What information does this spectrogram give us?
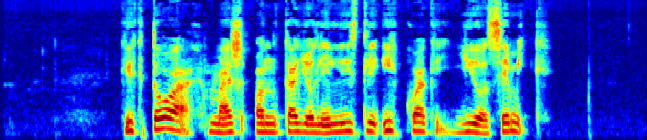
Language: Orizaba Nahuatl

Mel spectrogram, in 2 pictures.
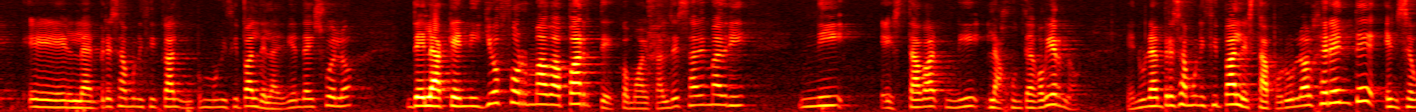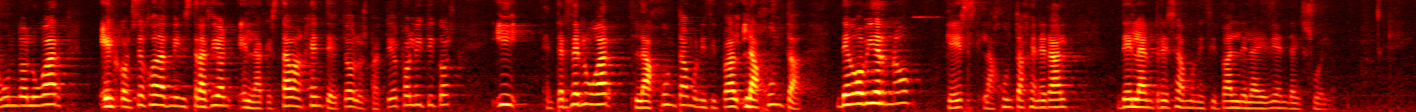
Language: Spanish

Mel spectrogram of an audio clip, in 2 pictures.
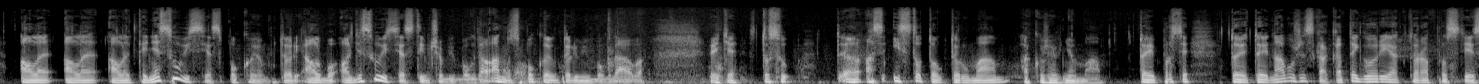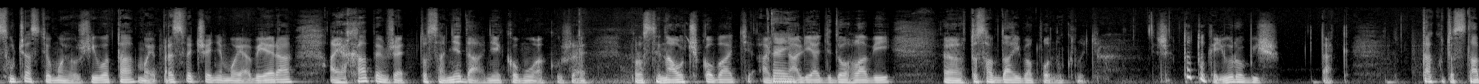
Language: Slovak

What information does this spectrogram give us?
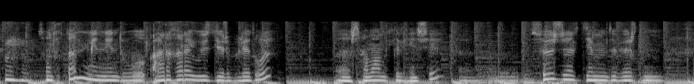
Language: Kazakh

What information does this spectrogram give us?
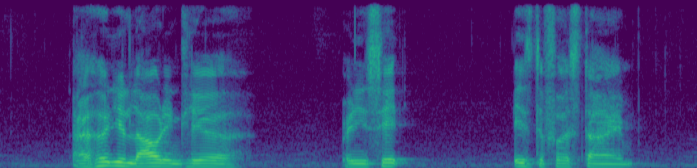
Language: English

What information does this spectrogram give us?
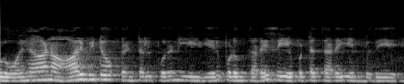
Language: Tamil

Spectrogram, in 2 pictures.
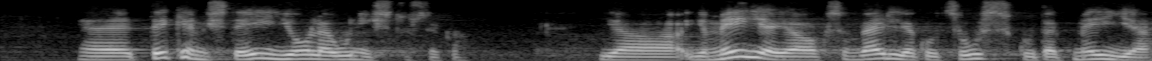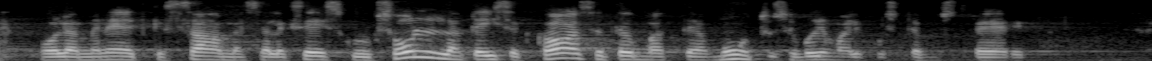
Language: Estonian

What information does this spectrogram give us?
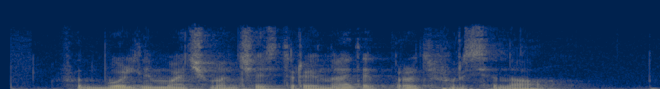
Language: Russian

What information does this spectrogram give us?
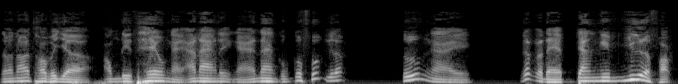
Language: Vietnamese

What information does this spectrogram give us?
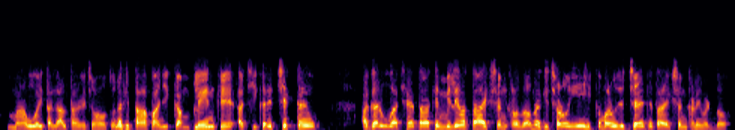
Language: Sindhi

